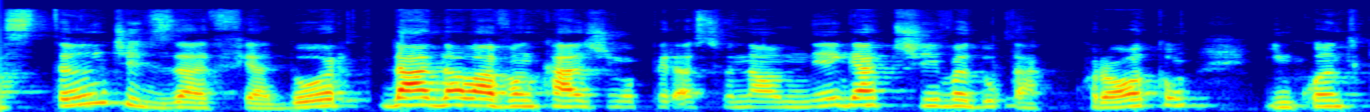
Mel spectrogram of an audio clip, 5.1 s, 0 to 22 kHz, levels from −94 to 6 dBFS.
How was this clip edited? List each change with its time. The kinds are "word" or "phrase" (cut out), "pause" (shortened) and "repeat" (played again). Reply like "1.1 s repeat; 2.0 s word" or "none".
1.4 s pause; 3.8 s word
